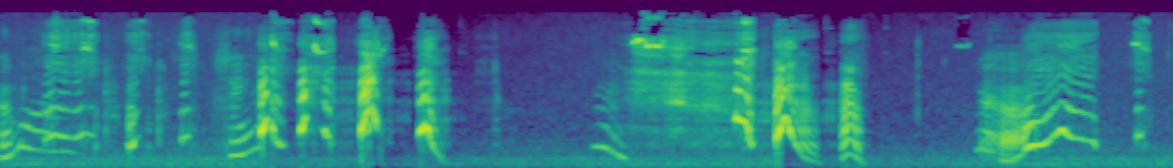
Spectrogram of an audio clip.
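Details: Pet female cockapoo singing when her owner prompts her: a string of short yelping, upward-sliding whines and brief wavering howls, ending in a longer quavering howl, with quiet gaps between bursts.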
